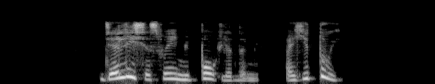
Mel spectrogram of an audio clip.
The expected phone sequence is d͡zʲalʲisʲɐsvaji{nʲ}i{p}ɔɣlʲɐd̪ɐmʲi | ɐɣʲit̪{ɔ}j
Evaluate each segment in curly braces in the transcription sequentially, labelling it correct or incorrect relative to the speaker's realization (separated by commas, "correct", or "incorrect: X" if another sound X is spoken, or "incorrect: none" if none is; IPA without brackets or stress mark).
incorrect: mʲ, correct, incorrect: u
